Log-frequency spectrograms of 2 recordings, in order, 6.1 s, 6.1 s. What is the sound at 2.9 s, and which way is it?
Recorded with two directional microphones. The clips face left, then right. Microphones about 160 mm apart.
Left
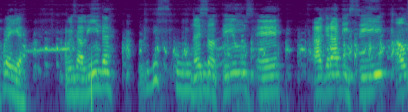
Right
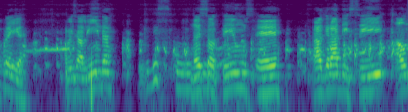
Speech, 20° right (ahead or behind).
